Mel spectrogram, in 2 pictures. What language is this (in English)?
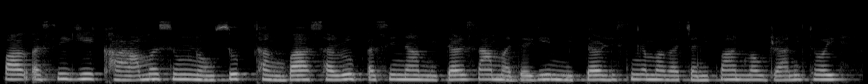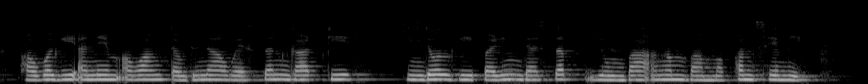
Manipuri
